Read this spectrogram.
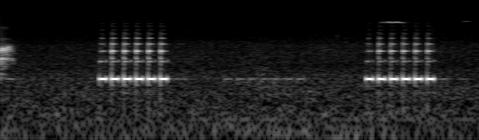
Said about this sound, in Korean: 네, 익숙한 소리죠. 횡단보도 건너갈 때 나는 소리였습니다.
